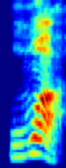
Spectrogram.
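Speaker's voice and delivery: wa as a clean French wa; French oi sound. Shown as a demonstration. Teacher models French oi as wa. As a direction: say wa like French moi. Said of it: "it is pronounced in French".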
